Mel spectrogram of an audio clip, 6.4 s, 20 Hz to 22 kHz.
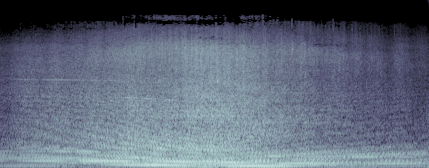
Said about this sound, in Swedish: Propellerflygplan av typ DC-3 som flög mellan exempelvis Stockholm och Göteborg.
